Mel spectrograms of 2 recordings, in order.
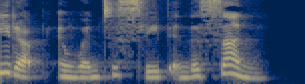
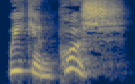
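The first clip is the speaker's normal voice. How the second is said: high, loud call; a sailor shouting a plan; shouted; 8 semitones higher, 4 dB louder than usual. A narrator's reading. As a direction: call out an idea to the crew. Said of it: "shouted a sailor".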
